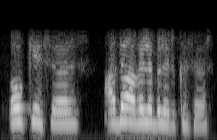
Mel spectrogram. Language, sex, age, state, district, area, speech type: Tamil, female, 30-45, Tamil Nadu, Ariyalur, rural, conversation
